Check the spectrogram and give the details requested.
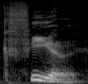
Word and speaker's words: Kfir: but to pronounce it, the name is Kfir.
